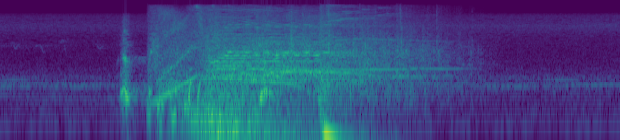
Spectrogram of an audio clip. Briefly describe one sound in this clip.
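A sparkling burst of celebratory sound rushes by.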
